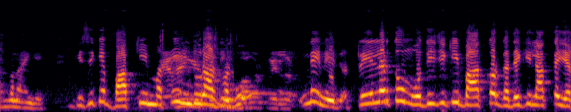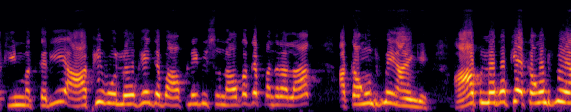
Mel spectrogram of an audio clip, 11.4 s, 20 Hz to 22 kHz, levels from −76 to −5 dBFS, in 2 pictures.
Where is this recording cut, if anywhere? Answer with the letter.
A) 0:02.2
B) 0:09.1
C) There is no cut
A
